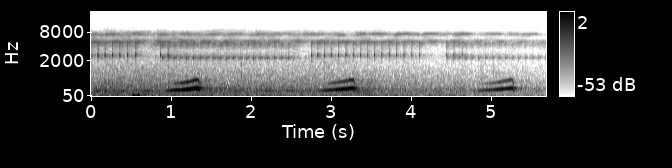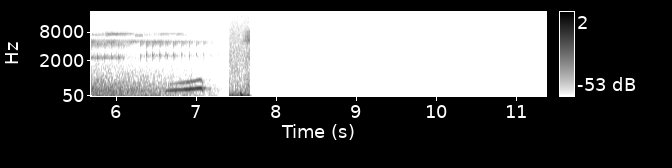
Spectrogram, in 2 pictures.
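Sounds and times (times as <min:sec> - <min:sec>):
insects trilling: 0:00.0 - 0:07.2
red-billed ground cuckoo calling with low upslurred hoots: 0:00.8 - 0:01.7, 0:02.9 - 0:03.6.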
